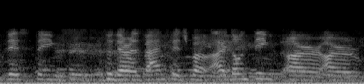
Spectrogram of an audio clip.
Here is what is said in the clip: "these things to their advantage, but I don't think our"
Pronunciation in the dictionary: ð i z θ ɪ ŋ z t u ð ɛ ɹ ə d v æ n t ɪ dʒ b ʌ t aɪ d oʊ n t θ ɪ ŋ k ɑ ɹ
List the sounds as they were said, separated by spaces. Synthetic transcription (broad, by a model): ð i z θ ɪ ŋ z t u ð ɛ ɹ ə d v æ n t ɪ dʒ b ʌ t aɪ d oʊ n t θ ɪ ŋ k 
